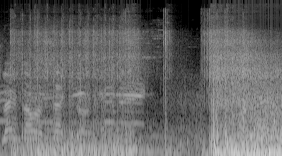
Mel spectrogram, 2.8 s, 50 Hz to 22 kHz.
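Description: Machine gun fire in the World War II strategy game Company of Heroes 3, with dense overlapping gunfire and explosions that dip briefly, then swell louder toward the end of the battle.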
